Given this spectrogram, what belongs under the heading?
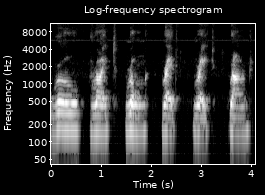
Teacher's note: the English R is is a very smooth sound. It's not rolled. So you don't roll it is um raw in you your tongue goes back towards your pallet and and you go row right wrong red ground.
